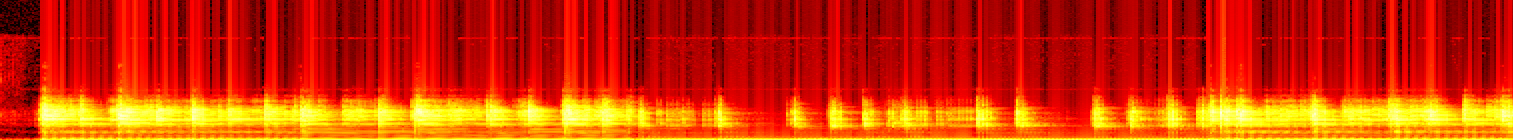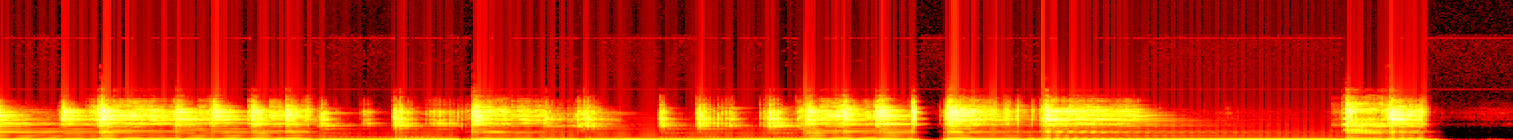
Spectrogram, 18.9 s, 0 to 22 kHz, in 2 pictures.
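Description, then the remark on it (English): A bass guitar played through a Line 6 HX Stomp with an Ampeg SVT amp simulator plays a solo riff with a thick, gritty amp-driven tone, sustained notes and quick runs with a slight effects sheen, no talking. “Then straight into the Line 6 HX Stomp with a Ampeg SVT amp sim on there.”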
